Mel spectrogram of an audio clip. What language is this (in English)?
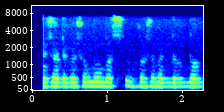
Bangla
